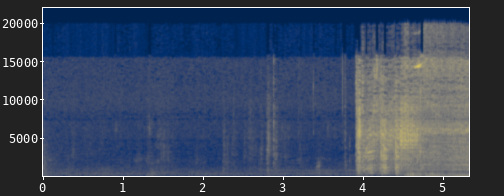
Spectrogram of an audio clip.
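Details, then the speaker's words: 2001 Honda CR-V that had a grinding starter, after installing the missing second starter mounting bolt: a quick crank, then it catches cleanly into a steady idle with no grinding. Normal start, fixed. "So now those bolts are installed. Now it's starting good."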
